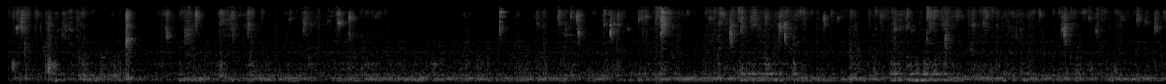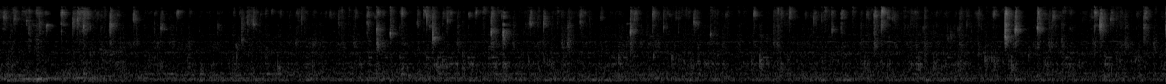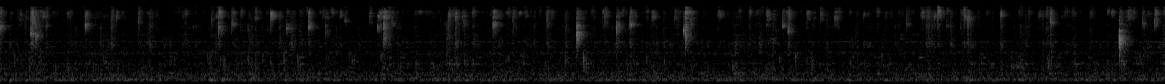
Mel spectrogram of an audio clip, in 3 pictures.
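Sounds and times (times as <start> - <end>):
water stream running into tub: 0.1 - 20.0.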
